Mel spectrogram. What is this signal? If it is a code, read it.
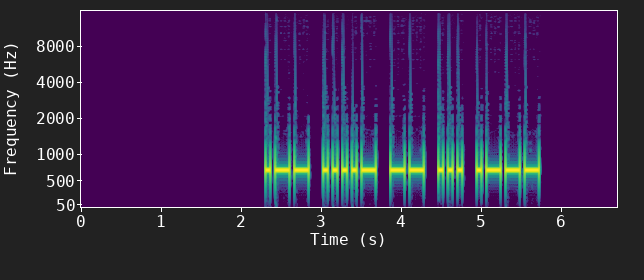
Morse code, heard as a keyed tone, about 20 wpm, 700 Hz. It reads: W4MSJ
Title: USA Call Signs - 5 Characters - Repeated 2x - 20wpm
